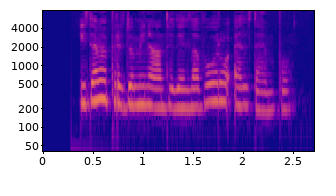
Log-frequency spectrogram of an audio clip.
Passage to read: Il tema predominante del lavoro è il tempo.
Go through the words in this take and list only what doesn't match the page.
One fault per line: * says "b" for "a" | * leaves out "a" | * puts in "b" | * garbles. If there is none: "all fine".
all fine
